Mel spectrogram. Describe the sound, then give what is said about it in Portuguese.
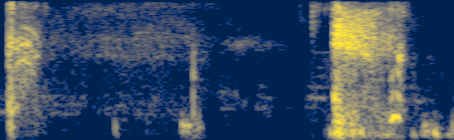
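Coughing from a person who has just choked: a short rough cough, a small catch, a pause, then a stronger, harsher burst of coughing that trails off. “Ai, desculpa, eu engasguei.”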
